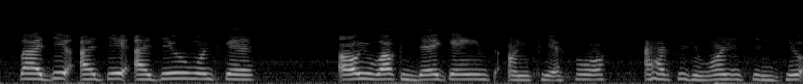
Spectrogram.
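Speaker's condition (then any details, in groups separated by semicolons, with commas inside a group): Cerebral palsy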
